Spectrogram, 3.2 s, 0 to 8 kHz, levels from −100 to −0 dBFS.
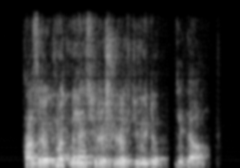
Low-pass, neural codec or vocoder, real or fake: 7.2 kHz; codec, 16 kHz, 4 kbps, FunCodec, trained on Chinese and English, 50 frames a second; fake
